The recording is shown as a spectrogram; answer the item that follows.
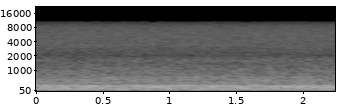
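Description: Steady background hum and hiss with no distinct sound event: room tone of a voice recording during a pause.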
